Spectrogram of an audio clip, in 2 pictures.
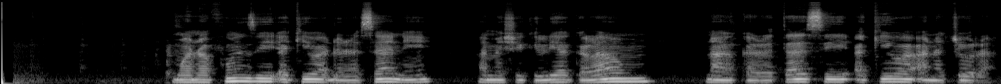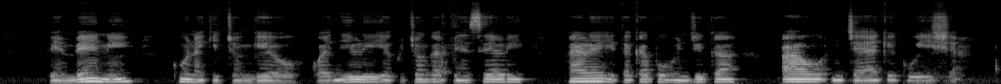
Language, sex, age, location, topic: Swahili, male, 18-24, Dar es Salaam, education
